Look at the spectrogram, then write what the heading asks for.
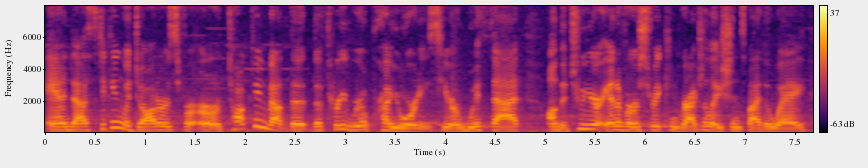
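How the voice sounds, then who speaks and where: A woman's voice: mid-range voice, fairly quick, few pauses, a bit bright. Woman, mid-range voice, news host delivery, ambient noise behind. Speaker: interviewer, host. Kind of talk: news magazine interviewing.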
